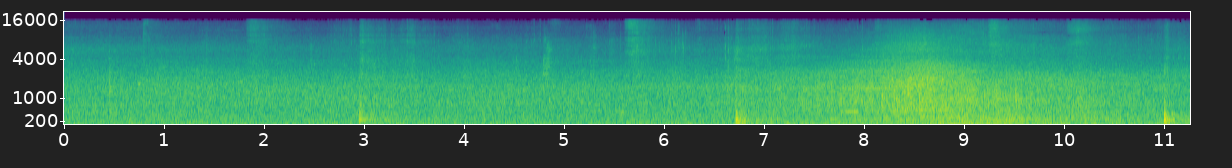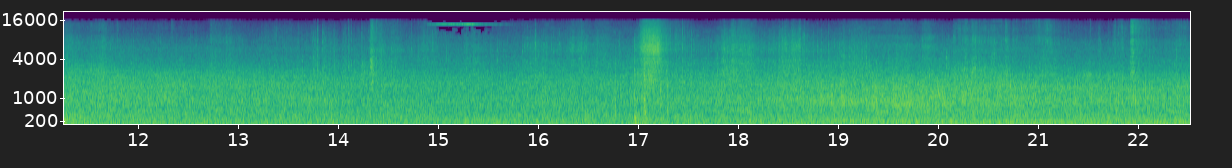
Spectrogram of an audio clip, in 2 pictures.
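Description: Traffic hums steadily in the distance outdoors.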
